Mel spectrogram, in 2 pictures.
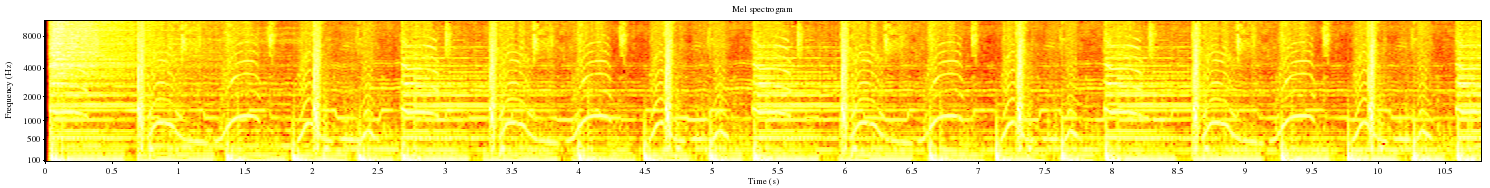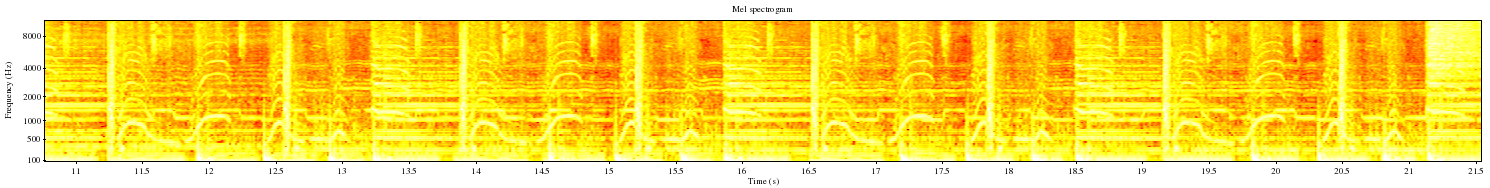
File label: beat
